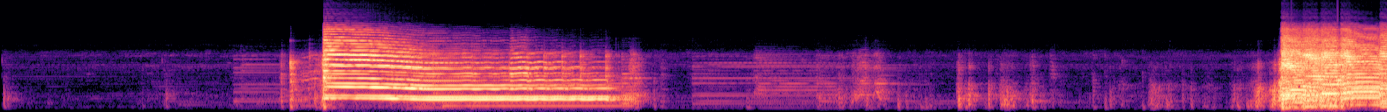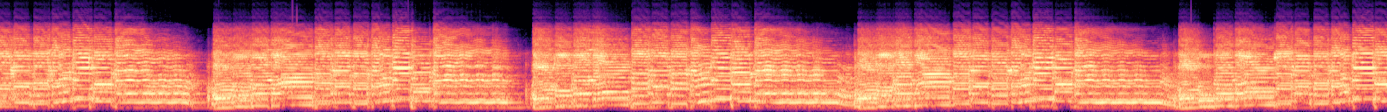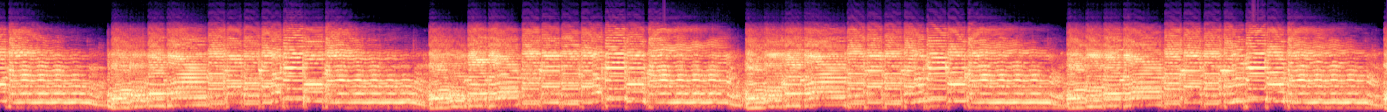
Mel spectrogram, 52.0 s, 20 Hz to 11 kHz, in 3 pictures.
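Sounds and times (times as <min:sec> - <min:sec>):
guitar amplifier with harmonizer and tape delay: 0:03.5 - 0:08.1, 0:15.6 - 0:52.0.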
